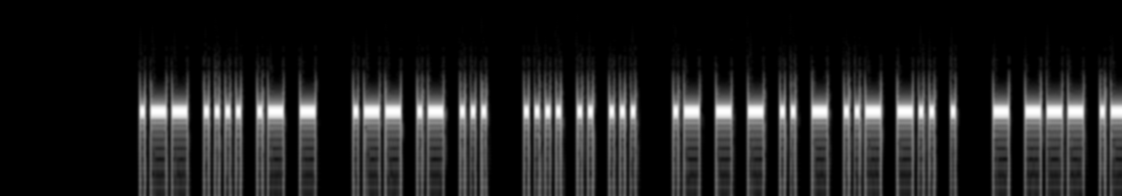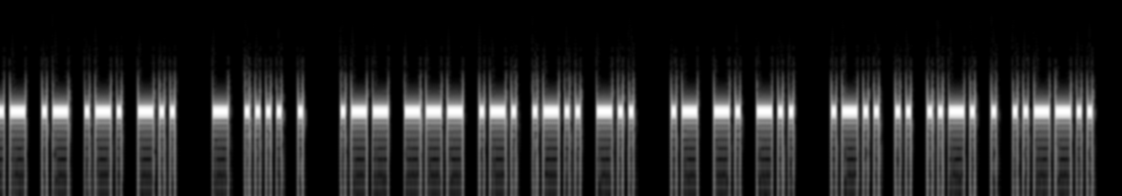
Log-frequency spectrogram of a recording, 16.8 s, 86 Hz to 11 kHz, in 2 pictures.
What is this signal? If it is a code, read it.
Morse code, heard as a keyed tone, about 30 wpm, 700 Hz. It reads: WHAT WAS HIS ATTITUDE TOWARD THE WORLD AND LIFE?
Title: Sentences from Top 1300 Words 30wpm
